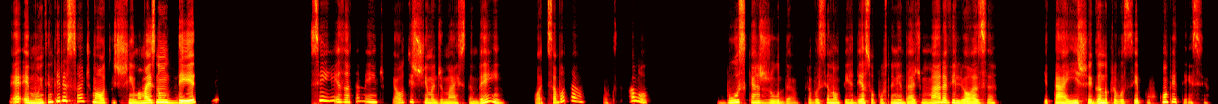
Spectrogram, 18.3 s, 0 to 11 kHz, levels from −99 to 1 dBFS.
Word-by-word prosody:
É 275 -6 -1
é - - +3
muito 185 +6 +2
interessante 345 +1 -1
uma 220 -3 +2
autoestima, 185 -3 -3
mas 210 +3 +4
não 235 0 +8
deixe 195 +3 +9 1.7
Sim, 405 -3 -3
exatamente, 250 0 -5
porque - - -22
a - - -9
autoestima 215 -4 -5
demais 155 0 -7
também 170 - -2 0.4
pode - - -14
sabotar. 335 - -7 0.4
É - - -24
o - - -18
que - - -39
você - - -41
falou. 335 - -6 1.0
Busque 210 +8 0
ajuda 170 -7 -4
para 160 - -12
você 170 +2 -6
não 180 +1 +2
perder 165 -1 -4
essa 175 0 -1
oportunidade 160 -1 -3
maravilhosa 170 -4 +1 0.7
que 170 - -7
tá 175 +1 +1
aí 160 +2 +3
chegando 175 +1 +2
para 165 - -7
você 155 +3 -3
por 180 -3 -22
competência. 260 +1 -4
185 Hz, 130 wpm, -23 LUFS, 165-235 Hz, 1.7 s, deixe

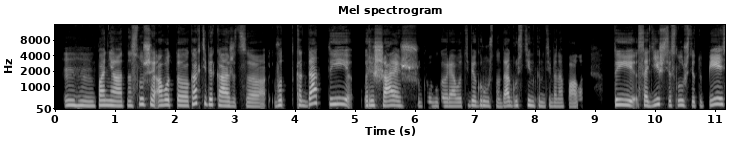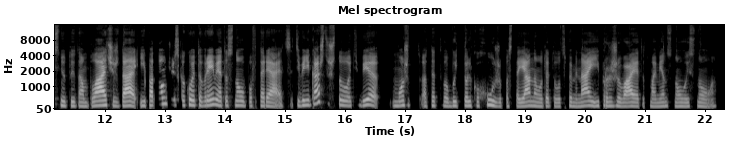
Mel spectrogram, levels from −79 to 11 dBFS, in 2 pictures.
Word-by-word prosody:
Мгм. 195 -3 0
Понятно. 195 -2 +3
Слушай, 230 +2 +3
а 200 - +4
вот, 220 0 +2
э, 195 -2 +3
как 270 +3 +4
тебе 240 -4 +1
кажется, 170 -5 +1
вот 210 +4 -2
когда 220 +8 +4 0.2
ты 250 -2 +2 0.2
решаешь, 195 -2 +4
грубо 170 -1 -9
говоря, 170 0 -2
вот 165 0 -5
тебе 195 +2 -2
грустно, 180 -4 -6
да, 170 +4 +2
грустинка 190 0 -5
на 165 - -8
тебя 165 0 -8
напала. 155 - -5 0.5
Ты 225 -3 +4
садишься 200 +2 +1
слушать 205 -1 -3
эту 175 -1 -9
песню, 240 -3 +4
ты 180 0 -5
там 165 -1 -4
плачешь, 190 +1 +5
да, 185 +1 +6
и 185 +1 -5
потом 245 +8 -1
через 220 -2 -9
какое-то 205 0 -2
время 210 +3 +3
это 190 0 -5
снова 195 0 -4
повторяется. 180 -2 -3
Тебе 200 +2 -3
не 215 - -1
кажется, 275 +9 0
что 200 -3 -4
тебе 205 +2 -1 0.2
может 195 +4 -5 0.2
от 175 +2 -9
этого 185 -1 -7
быть 180 +1 -7
только 185 -1 -5
хуже, 195 -4 -4
постоянно 170 +3 -1
вот 160 -1 -8
это 170 -1 -7
вот 160 0 -9
вспоминая 180 +3 0
и 180 0 -4
проживая 170 -2 0
этот 150 -2 -15
момент 165 +2 -7
снова 165 -2 -7
и - - -7
снова? 165 -1 -10
185 Hz, 170 wpm, -21 LUFS, 170-205 Hz, 0.5 s, да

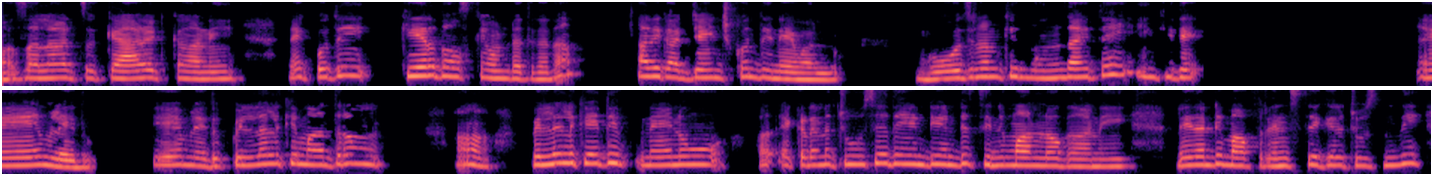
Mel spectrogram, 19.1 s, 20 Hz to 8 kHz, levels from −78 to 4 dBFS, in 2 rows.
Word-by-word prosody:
Salads, 230 0 0
carrot 220 +1 +3
కానీ 205 -1 0 0.4
లేకపోతే 255 +4 -2 0.4
కీర 285 +1 +7
దోసకాయ 265 -2 -2
ఉంటది 205 -2 -2
కదా! 195 - -1 0.5
అది 275 - +4
కట్ 230 -5 0
జేయించుకొని 240 +2 0
తినేవాళ్ళు. 190 -3 +2 0.6
భోజనానికి 245 +5 +1
ముందయితే 250 +5 +2 0.2
ఇంకిదే. 245 -1 -1 1.7
ఏం 245 +2 +3
లేదు, 195 -2 +3 0.5
ఏం 265 - 0
లేదు. 225 -1 -1
పిల్లలకి 280 +4 0
మాత్రం 280 +3 0 0.7
ఆ! - - 0 0.4
పిల్లలకైతే 305 +2 +4
ప్ - - -31
నేనూ 255 +2 +2 0.5
ఆహ్, - - -3
ఎక్కడైనా 255 +1 -1
చూసేది 280 +2 +1
ఏంటి 275 0 +2
అంటే 265 +3 0
సినిమాల్లో 245 -2 +3
గాని, 215 0 0 0.4
లేదంటే 255 +3 +3
మా 235 - +5
ఫ్రెండ్స్ 225 0 0
దగ్గర 250 -1 -1
చూసింది. 245 +5 -2
245 Hz, 115 wpm, -24 LUFS, 225-265 Hz, 1.7 s, కీర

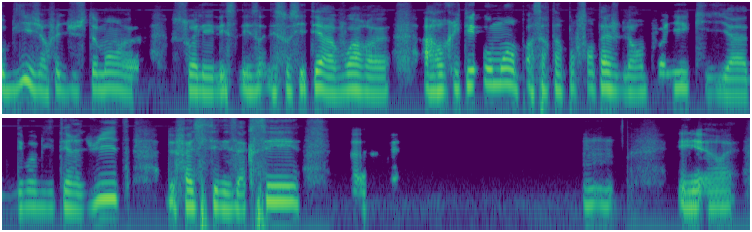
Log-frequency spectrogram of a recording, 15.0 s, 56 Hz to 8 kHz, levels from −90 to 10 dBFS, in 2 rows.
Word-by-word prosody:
obligent 170 +3 +1
en 150 - -6
fait 165 0 -5
justement 170 +2 -2
heu, - - -4 0.4
soit 165 - -1
les 150 -2 0
les 155 - -2
s 155 - -7
les 170 -2 -2
s 160 +2 -3
les 155 - -5
sociétés 175 +3 +2
à 155 - +3
avoir 155 +2 +2
heu, 145 0 -1 0.3
à 170 - +5
recruter 180 +5 +3
au 210 -2 +6
moins 210 0 +5
un - - -4
p 170 - -13
un - - 0
certain 170 +1 -3
pourcentage 175 0 +1
de 150 - -13
leurs 150 -1 -3
employés 170 +3 -3
qui 145 -3 -8
a 135 -1 0
des 130 +4 -10
mobilités 155 0 -3
réduites, 200 +11 +2 0.4
de - - -2
faciliter 165 0 +3
les 150 -1 -1
accès. 200 +6 +4 0.5
Heu - - -3
ouais. 445 +5 -10 1.8
Mmh 170 - -6 0.2
mh. - - -13 0.7
Et 80 0 +3
ouais 80 +1 -6
165 Hz, 170 wpm, -23 LUFS, 150-180 Hz, 1.8 s, au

